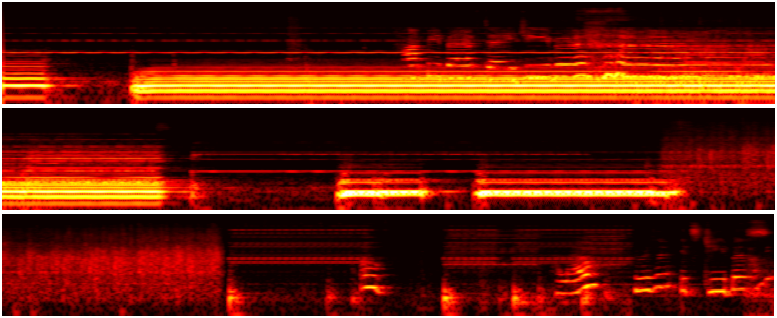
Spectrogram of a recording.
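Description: Electronic keyboard on an organ setting playing long held chords: one chord held for about eight seconds, then two shorter, louder chords a little after the middle. They are followed by a few seconds of hiss.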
